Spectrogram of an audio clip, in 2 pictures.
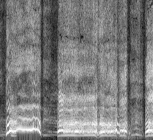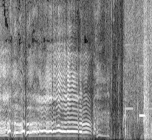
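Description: Young men screaming in fright: three long, loud, high-pitched screams with short breaks between them, the last one wavering before it dies away.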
